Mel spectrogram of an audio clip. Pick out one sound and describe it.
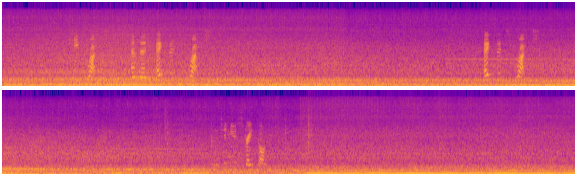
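A truck engine hums steadily from inside the cab.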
